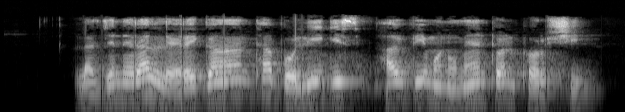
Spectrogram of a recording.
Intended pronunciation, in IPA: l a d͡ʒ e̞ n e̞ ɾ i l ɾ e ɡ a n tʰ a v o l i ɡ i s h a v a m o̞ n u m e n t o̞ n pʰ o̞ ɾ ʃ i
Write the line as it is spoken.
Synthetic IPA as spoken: l a d͡ʒ e̞ n e̞ ɾ a l ɾ e ɡ a n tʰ a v o l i ɡ i s h a v i m o̞ n u m e n t o̞ n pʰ o̞ ɾ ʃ i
